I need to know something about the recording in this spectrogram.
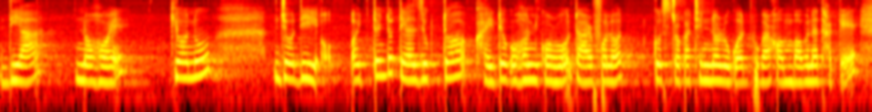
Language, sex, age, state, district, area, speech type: Assamese, female, 18-30, Assam, Morigaon, rural, spontaneous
